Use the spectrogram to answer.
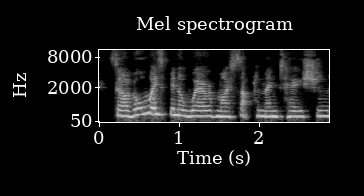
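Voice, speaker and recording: Somewhat breathy, a woman talks at a fairly quick pace with medium pitch and ordinary pitch variation. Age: 60s. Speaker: aura mediator. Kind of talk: casual chat.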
